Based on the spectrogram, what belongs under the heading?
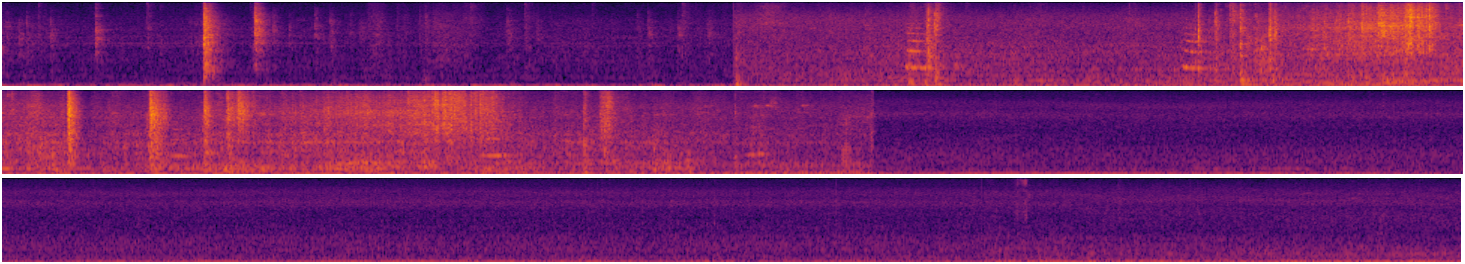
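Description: Moving passenger train heard from inside the cars: a steady low rumble of the train on the rails. From about five seconds in there is a louder stretch of rattling and clicking clatter lasting about ten seconds, as the doors and connections between cars are passed through. It then stops abruptly and leaves a steadier, duller rumble.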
